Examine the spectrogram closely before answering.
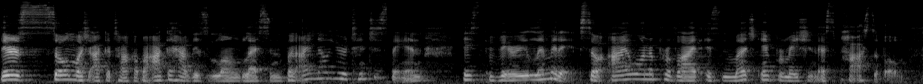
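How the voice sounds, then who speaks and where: Noticeable background noise runs behind a woman who talks at a fairly quick pace with hardly any pauses. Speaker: relationship and femininity coach. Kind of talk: advice monologue.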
